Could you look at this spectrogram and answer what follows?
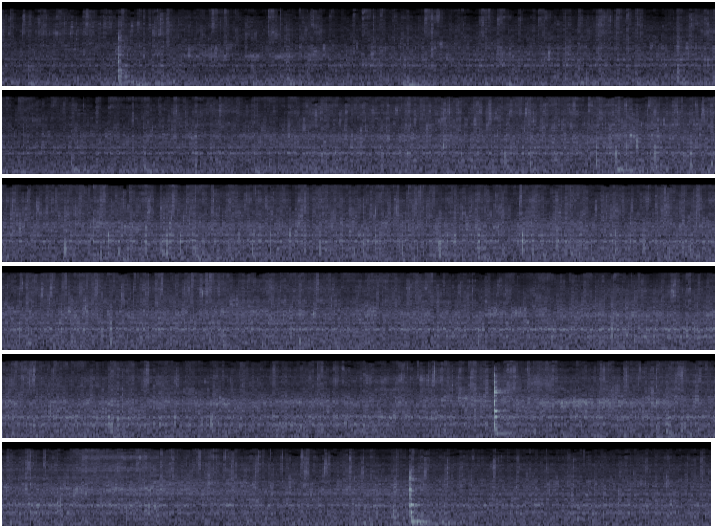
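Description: Fish pieces with sliced onion and ginger sizzling in a cooking pot, a steady hiss that grows louder from about six seconds in. Two sharp knocks come near the end.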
